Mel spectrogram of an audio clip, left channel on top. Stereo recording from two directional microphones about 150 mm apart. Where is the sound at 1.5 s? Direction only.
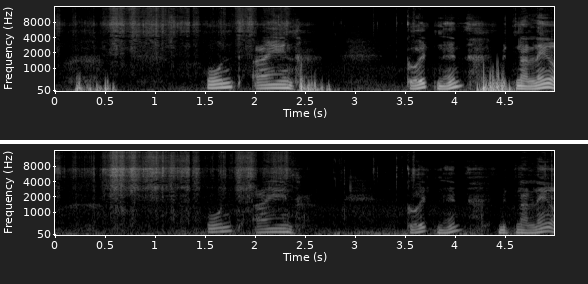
80° left.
